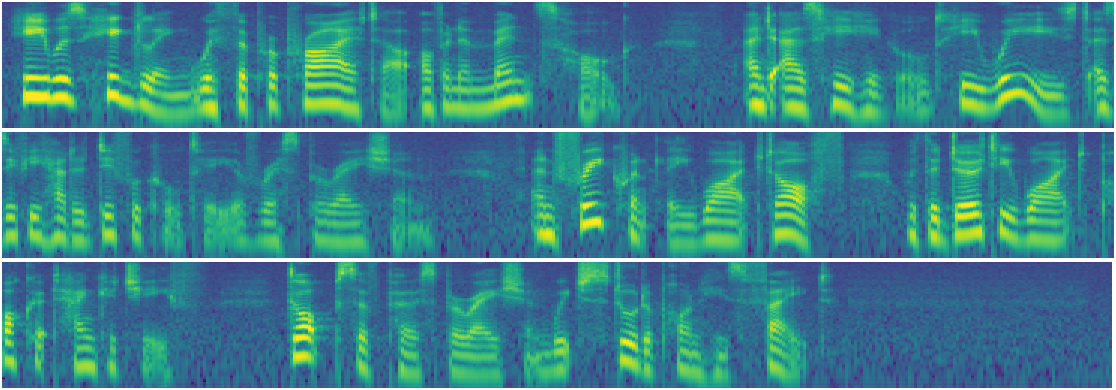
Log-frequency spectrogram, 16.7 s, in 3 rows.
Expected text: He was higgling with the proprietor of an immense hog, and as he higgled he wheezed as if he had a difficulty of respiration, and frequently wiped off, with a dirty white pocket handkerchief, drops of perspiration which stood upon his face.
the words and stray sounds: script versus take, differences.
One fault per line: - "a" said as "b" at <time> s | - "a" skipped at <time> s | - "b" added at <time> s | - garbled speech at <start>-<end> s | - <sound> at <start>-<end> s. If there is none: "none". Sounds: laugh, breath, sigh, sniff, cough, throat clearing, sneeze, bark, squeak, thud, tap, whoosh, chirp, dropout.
- "face" said as "fate" at 14.8 s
